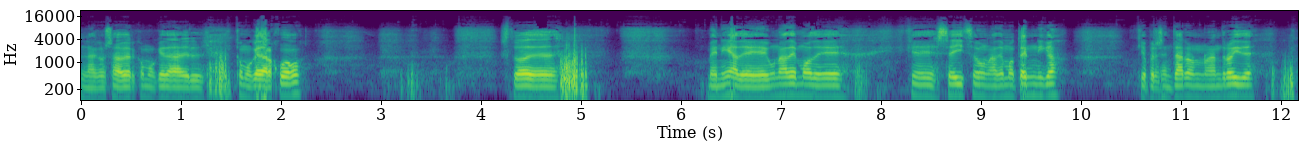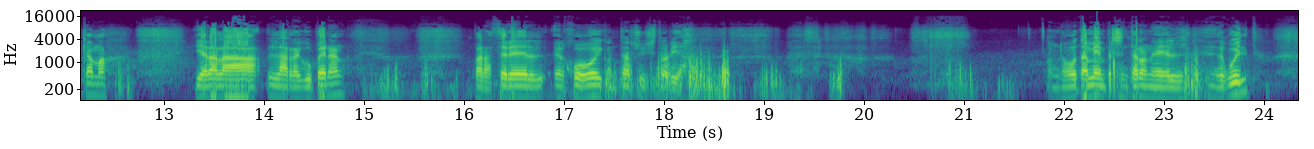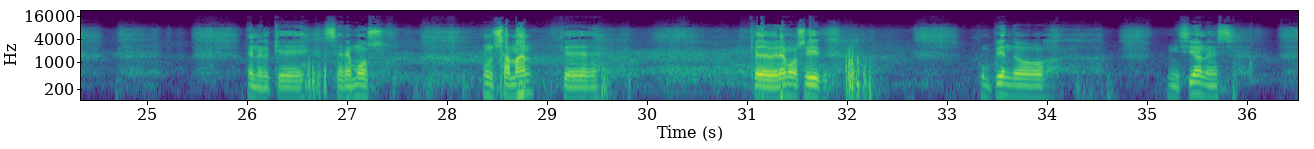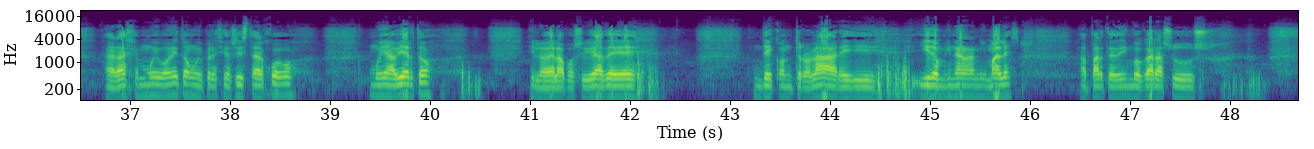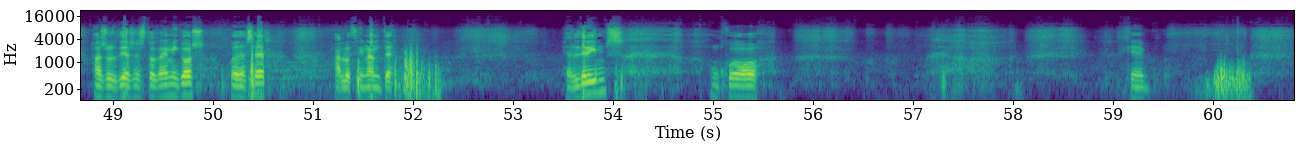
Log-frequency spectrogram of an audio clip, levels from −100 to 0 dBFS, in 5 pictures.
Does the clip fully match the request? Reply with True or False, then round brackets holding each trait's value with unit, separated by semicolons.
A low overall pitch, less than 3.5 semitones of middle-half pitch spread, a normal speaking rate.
False (130 Hz; 2.9 semitones; 100 wpm)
